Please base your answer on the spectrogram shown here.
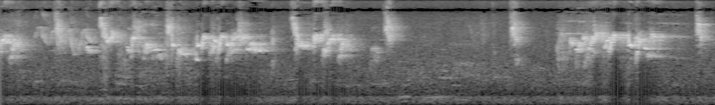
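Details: Bird that sings well but somersaults a bit pours out rapid chattering whistled phrases in dense bursts, broken by quieter spells, over a faint steady hum.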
